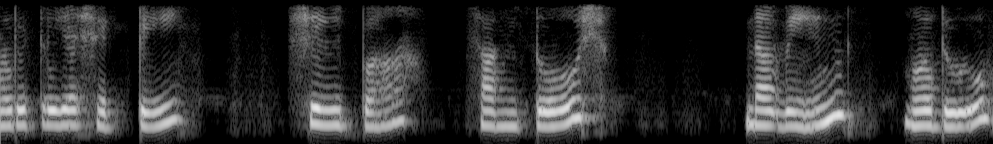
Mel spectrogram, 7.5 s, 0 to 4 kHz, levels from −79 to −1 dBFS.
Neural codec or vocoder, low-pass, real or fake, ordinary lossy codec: codec, 16 kHz, 1 kbps, FreqCodec, larger model; 3.6 kHz; fake; none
